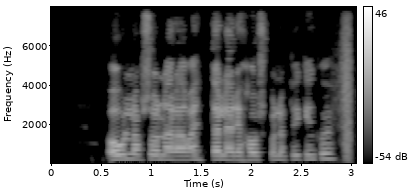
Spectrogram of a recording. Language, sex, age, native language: Icelandic, female, 18-19, Icelandic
